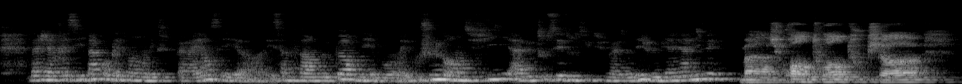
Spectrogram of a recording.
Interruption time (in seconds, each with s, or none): none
